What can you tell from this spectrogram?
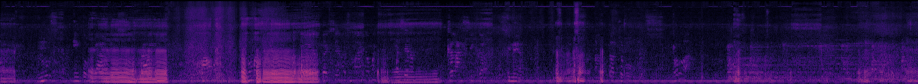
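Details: Loud, rough, rattling snoring breaths in repeated bursts over a constant background hum from a sleeping cat; noisy snoring.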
